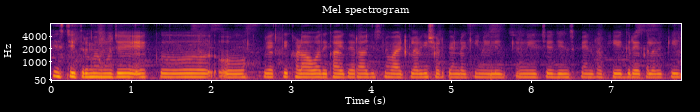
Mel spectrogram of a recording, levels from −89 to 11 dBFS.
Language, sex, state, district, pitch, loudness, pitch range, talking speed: Hindi, female, Himachal Pradesh, Shimla, 180 Hz, -19 LUFS, 175-185 Hz, 215 wpm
